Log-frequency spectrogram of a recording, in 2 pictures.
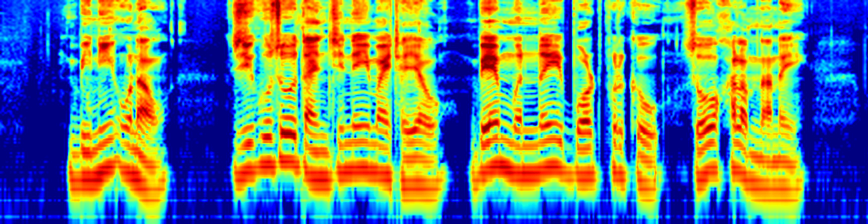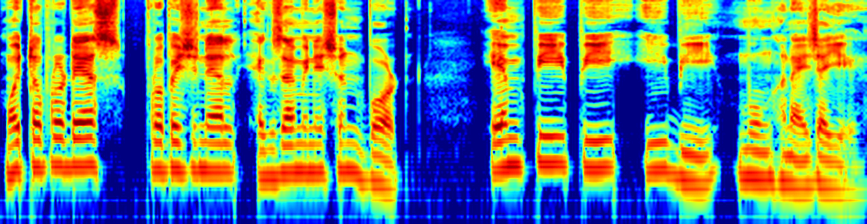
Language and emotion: Bodo, neutral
